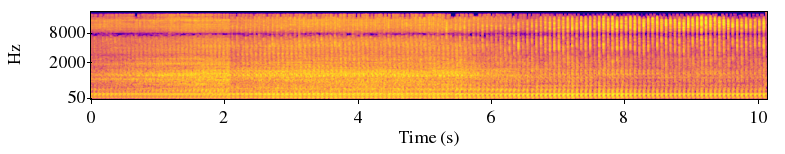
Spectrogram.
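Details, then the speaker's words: Honda clone single with stage-1-style kit, header, 10-pound cast iron flywheel and cam work, started on choke: even firing about four per second growing louder and crisper once the automatic compression release disengages; normal healthy start-up and run. "Sounds really good. Alright, so you could hear when I was starting it up and stopping it, there was a little bit of a change in the sound."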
